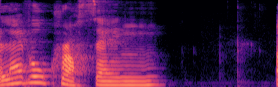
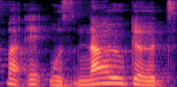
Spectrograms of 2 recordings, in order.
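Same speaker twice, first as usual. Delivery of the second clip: usual speaking voice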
